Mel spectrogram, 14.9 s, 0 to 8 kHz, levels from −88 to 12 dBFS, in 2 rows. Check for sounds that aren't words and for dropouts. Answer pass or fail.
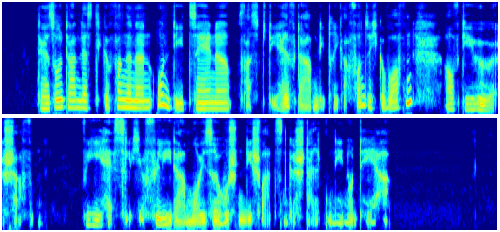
pass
